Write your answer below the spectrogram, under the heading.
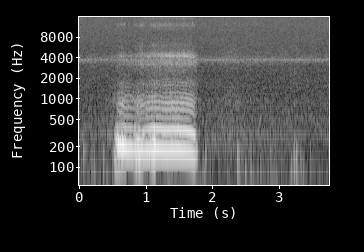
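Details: A 17-year-old Dachshund snores in deep sleep, an old dog whose snoring has grown with age: one long droning snore of about a second with a low buzzy pitch and stacked harmonics, then near silence.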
